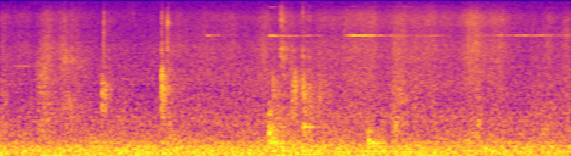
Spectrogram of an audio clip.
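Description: Snooker balls clicking lightly against each other and onto the table as they are gathered and set out, a few scattered clicks over a steady room hum. A faint thin high tone comes in about a third of the way through.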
